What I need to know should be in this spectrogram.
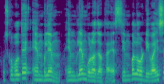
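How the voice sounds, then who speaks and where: In a slightly high voice, this Rajasthani-accented man runs an exam-prep lesson. Answers come out slowly and more than once, like terms being dictated to the class.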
